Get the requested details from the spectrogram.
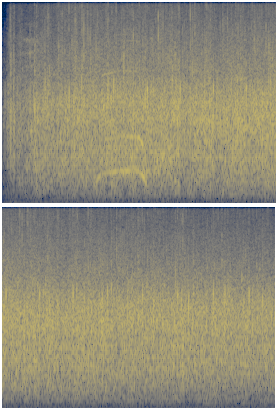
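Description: Steady, dense applause from an audience, a continuous crackle of many hands clapping at even loudness throughout, with a faint whistle or brief voice rising near the start.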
